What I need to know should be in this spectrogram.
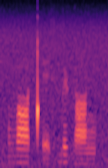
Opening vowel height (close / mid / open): open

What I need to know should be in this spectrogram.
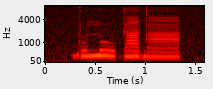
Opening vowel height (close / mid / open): close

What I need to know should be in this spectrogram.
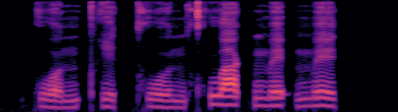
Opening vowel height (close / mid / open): mid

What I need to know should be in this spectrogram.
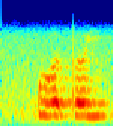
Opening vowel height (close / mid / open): close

